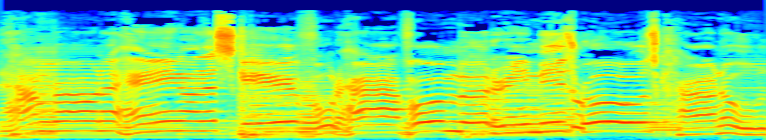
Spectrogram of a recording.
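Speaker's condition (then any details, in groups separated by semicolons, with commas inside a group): No condition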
